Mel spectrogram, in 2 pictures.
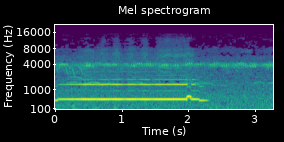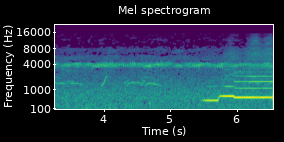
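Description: Background music: a flute-like wind instrument holding one long note for about two seconds, then a quieter stretch of about three seconds before the next note starts near the end. A steady high tone runs underneath throughout.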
